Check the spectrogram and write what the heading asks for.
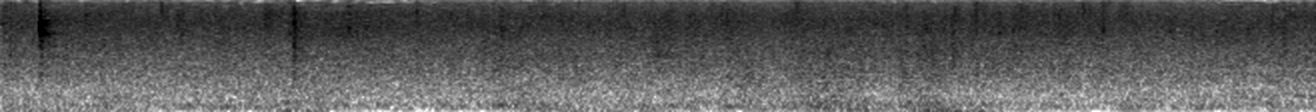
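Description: Heavy Amazon rain falls steadily and evenly across the whole stretch, a dense hiss of drops on leaves and surfaces with a faint low rumble underneath and no voices.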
